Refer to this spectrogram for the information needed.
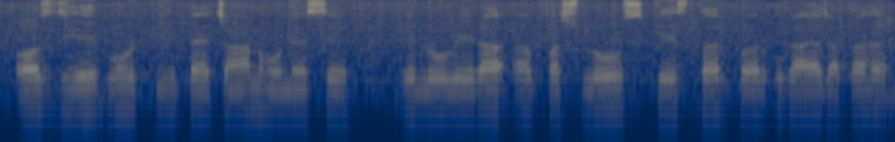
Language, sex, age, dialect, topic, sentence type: Hindi, male, 18-24, Awadhi Bundeli, agriculture, statement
